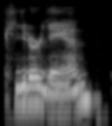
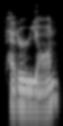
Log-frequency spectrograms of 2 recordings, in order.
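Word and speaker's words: Petr Yan: That's not. I don't think that's how you say it. – No, it's definitely not how you say his name. But I don't know how to say it either. Petter Yan. – I think it's Petter Yan, yeah.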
